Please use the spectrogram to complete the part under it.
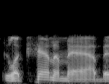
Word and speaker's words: lecanemab: Tell us all about this new drug, starting with how you pronounce the name. – Oh, goodness, you would ask me that, wouldn't you? It's lecanemab.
